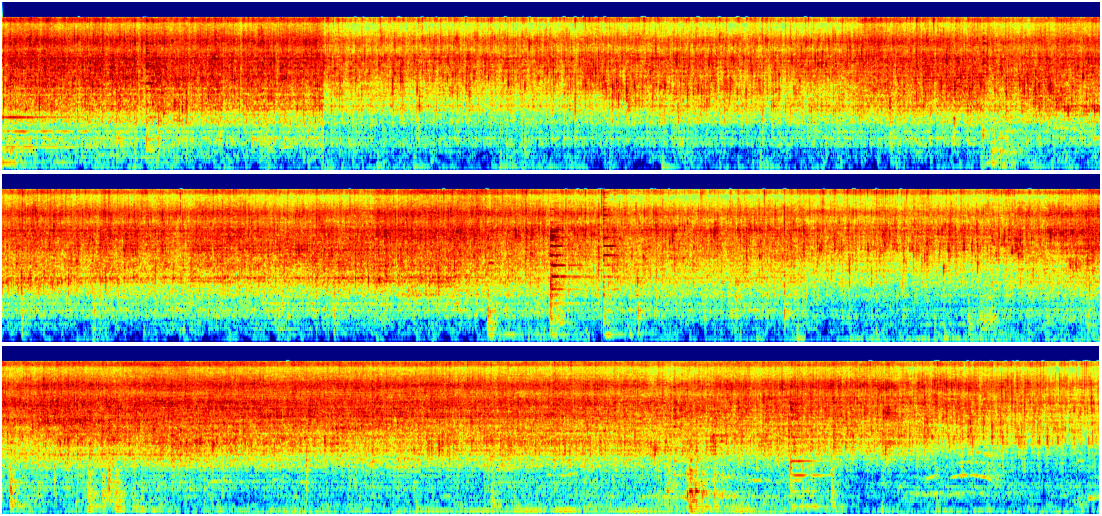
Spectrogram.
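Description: Khoira fish frying in hot oil in a wok with a steady sizzle. A metal spatula clicks against the pan a few times, most sharply about halfway through and again near the end.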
